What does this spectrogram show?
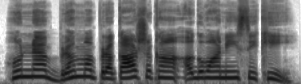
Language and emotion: Sindhi, neutral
